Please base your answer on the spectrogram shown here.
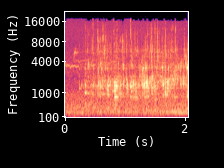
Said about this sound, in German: So, jetzt noch Erde drauf, festklopfen und gießen. Wo ist die Gießkanne?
